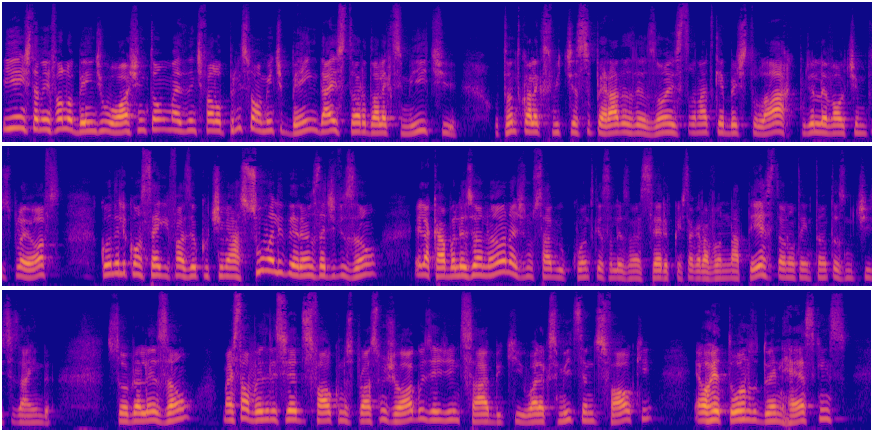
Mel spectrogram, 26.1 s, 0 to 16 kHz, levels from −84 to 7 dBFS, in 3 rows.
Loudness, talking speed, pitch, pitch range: -27 LUFS, 245 wpm, 185 Hz, 165-205 Hz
